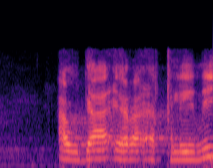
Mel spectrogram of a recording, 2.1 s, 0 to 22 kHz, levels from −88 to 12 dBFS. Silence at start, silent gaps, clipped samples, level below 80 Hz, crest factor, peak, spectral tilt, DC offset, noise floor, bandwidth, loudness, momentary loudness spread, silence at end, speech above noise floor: 0.6 s; none; under 0.1%; -54 dBFS; 18 dB; -4 dBFS; -5 dB/octave; under 0.1%; -54 dBFS; 7.8 kHz; -21 LUFS; 5 LU; 0 s; 33 dB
